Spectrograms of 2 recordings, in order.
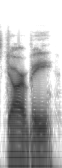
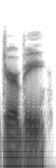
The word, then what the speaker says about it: Derby: their mug houses of the great Lords Darby bark Elli and bardy in Paul mul and Mayfair these personages are spoken of in exactly the same manner at the present day whilst in the city and amongst the middle classes we only hear of Derby Berkeley and see comma the correct pronunciations if the spelling is worth a it must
